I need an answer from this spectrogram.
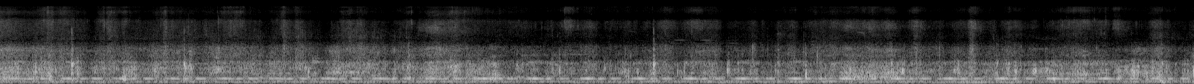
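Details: Steady engine drone with a constant hum and broadband rumble, like a motorboat or vehicle, with no animal calls. Wind noise runs underneath throughout.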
